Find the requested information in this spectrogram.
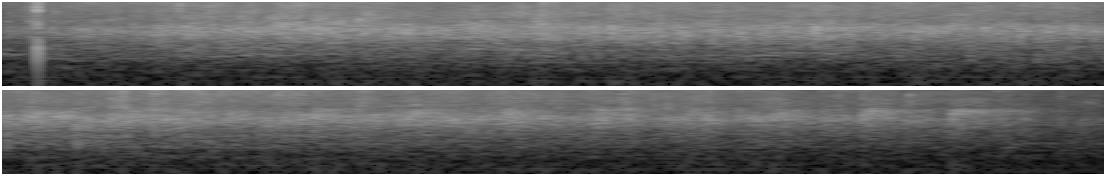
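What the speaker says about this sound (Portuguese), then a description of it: "Vamos aplaudir ao Senhor." A church congregation applauds steadily for several seconds in a broad, even wash of clapping that stays at a constant level before tapering slightly at the end.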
